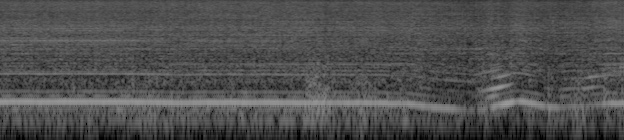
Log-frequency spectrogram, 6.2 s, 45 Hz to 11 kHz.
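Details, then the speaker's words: Renault Clio engine with no oil and no coolant held at 5,000 rpm for about 5 minutes until it locked up: steady screaming high revs, pitch wavering and sagging as it tightens, engine seizure from oil starvation. "Then it took keeping it at 5,000 RPM for 5 minutes to lock it up. So the engine's well and truly done."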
